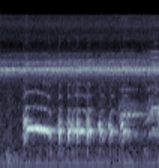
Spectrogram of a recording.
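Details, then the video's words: Zebra dove giving a single short phrase of soft, pulsed cooing notes in quick succession over a constant high-pitched whine. "Kicau burung perkutut"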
